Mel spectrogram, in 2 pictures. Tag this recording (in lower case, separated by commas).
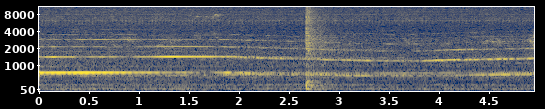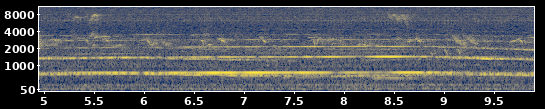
emergency vehicle, siren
